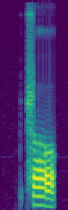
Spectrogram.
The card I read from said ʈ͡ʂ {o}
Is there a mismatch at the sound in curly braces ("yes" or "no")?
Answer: yes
